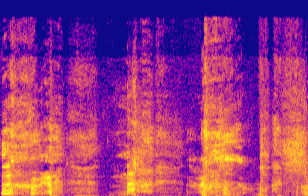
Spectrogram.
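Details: Cough with throat clearing amid repeated heavy snoring, acted in a drama skit; someone then asks for water.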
